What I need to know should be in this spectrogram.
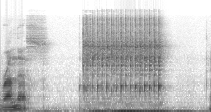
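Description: Relays clatter rapidly.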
